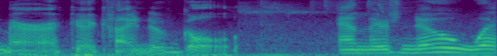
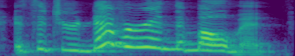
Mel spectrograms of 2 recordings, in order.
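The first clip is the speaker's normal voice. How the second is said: high, loud, fast mock accusation; imitating her accusation; 10 semitones higher, 9 dB louder, faster than usual. Retelling what a friend told her, high loud mock accusation. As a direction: toss off her complaint, higher, louder and quicker. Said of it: "and she's like".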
